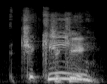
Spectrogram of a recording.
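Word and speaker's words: Ch'King: Chiking. It's the Chiking. Yeah. Is it like a cash register, like cha-ching? Yeah, you could say it like that, exactly.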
